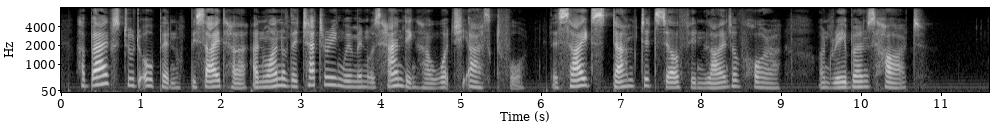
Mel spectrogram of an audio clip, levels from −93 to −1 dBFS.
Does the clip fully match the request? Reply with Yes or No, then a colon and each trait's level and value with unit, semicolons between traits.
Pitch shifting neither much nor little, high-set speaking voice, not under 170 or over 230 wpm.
No: average, 3.9 semitones; high, 195 Hz; average, 155 wpm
